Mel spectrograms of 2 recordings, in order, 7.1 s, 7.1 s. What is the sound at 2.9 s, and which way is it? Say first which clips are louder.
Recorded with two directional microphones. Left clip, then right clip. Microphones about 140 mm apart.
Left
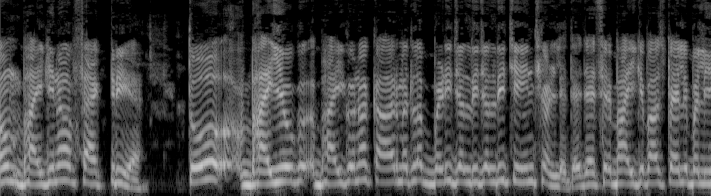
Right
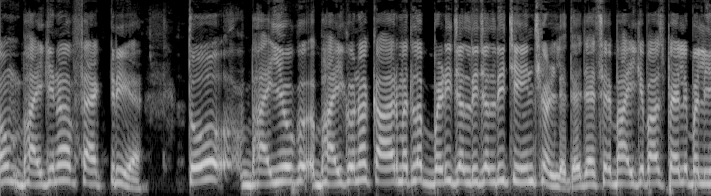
Speech: right 9 dB; 85° right.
